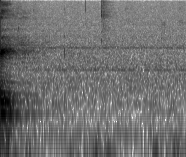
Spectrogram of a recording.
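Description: A man's voice trailing off at the end of a phrase, then a pause of faint room tone with one small click a little past the middle.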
